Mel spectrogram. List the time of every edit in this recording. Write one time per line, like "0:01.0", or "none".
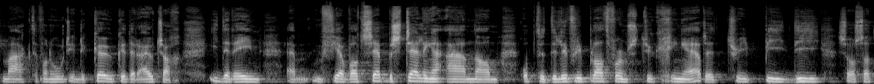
0:03.1
0:05.2
0:07.0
